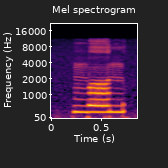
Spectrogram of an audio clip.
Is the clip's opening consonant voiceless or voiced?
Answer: voiced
